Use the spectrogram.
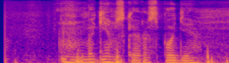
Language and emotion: Russian, neutral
